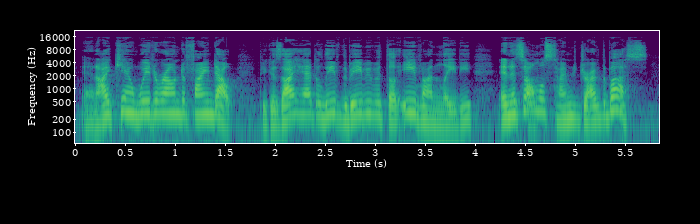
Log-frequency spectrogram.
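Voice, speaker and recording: A woman reading aloud voices a frazzled mother who drives a school bus, talking loudly and in exasperation. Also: fairly high pitch, lively intonation, fast talker, pitched above the performer's own voice. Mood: harried. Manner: loud exasperated shrieking.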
